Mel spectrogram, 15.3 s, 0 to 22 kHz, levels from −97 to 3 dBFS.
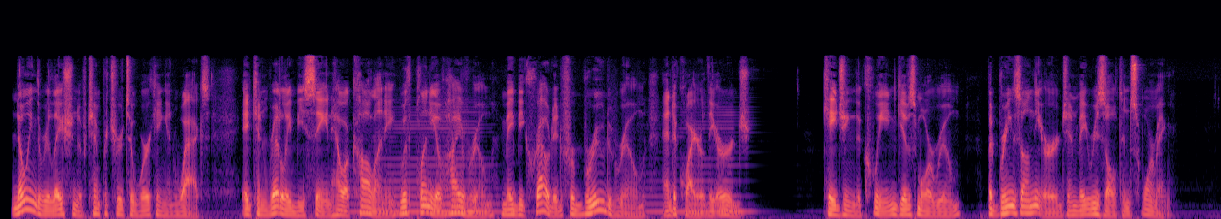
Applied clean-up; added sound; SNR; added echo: neural mask model DeepFilterNet 3.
